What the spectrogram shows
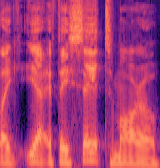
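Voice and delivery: ordinary talk, nothing marked

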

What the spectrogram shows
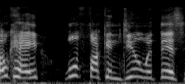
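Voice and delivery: ordinary delivery

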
